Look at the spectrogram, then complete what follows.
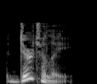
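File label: "dirtily", British English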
